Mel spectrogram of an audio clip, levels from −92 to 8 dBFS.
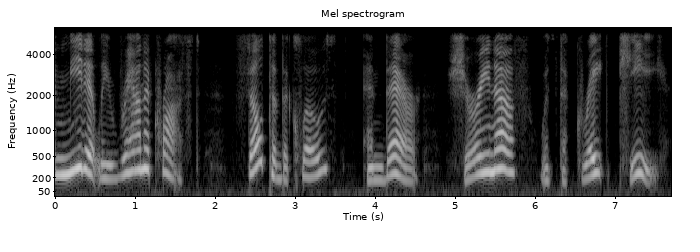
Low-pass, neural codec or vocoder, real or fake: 5.4 kHz; none; real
